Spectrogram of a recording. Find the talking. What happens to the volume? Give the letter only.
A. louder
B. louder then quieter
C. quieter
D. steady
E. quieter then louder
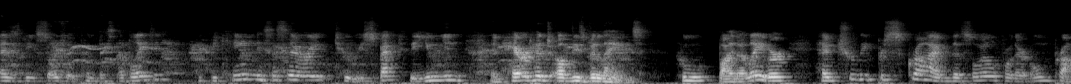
B.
